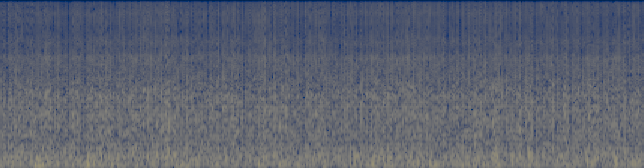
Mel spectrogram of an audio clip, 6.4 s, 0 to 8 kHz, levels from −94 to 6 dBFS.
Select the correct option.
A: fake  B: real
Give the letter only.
A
